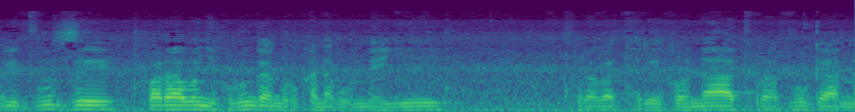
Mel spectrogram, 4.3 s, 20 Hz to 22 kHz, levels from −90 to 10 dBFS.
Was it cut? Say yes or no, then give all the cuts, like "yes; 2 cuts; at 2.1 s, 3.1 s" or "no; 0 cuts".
no; 0 cuts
